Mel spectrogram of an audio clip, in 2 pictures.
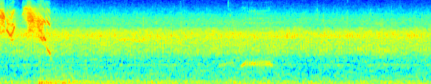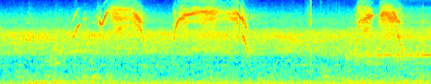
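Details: A little female monkey gives shrill, arching cries in short bursts, protesting as other monkeys steal her food.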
